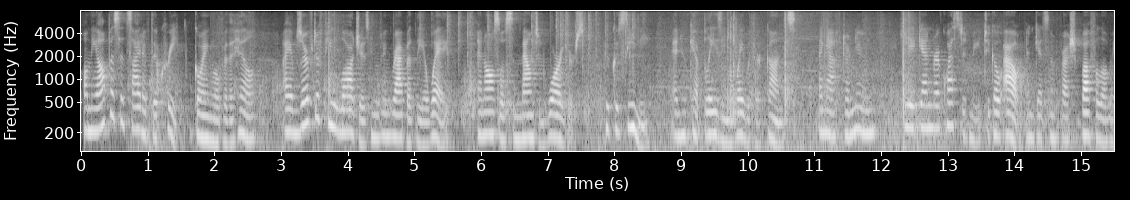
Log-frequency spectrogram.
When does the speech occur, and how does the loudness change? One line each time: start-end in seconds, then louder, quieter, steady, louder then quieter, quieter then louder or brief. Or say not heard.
0.0-15.4 steady.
